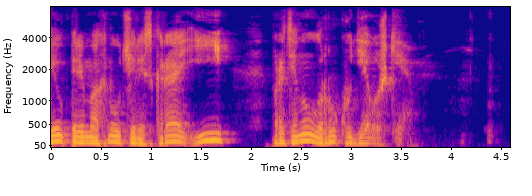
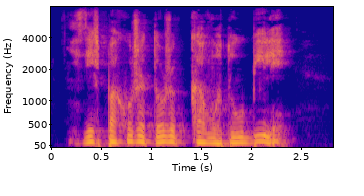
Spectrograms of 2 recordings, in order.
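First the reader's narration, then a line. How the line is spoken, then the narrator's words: Whisper. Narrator (Russian): шепнула она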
